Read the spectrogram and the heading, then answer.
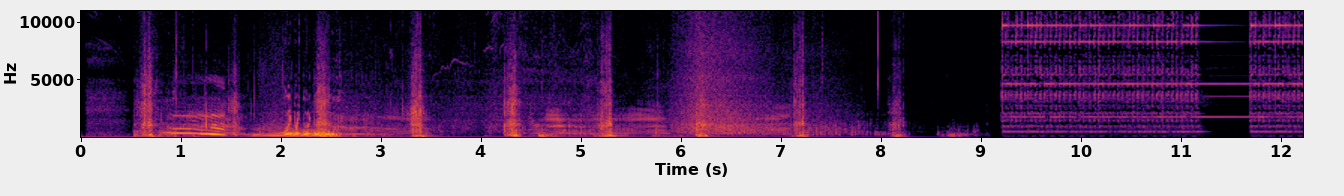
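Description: An internal telephone rings insistently in an apartment, a steady electronic trill lasting a few seconds with a brief break, coming right after a stretch of loud animal roars and growls.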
